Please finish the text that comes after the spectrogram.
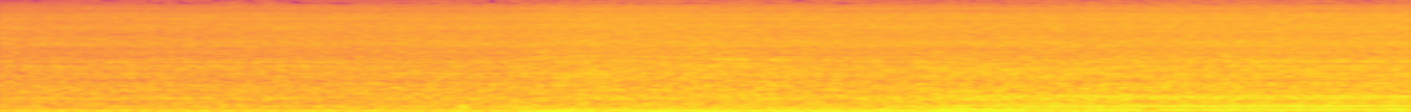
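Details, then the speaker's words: Car on jack, right side raised, in gear at slow wheel speed: low steady droning hum over the engine that swells with wheel speed; right front wheel bearing is bad. "you definitely hear the noise on this side this side jacked up so that means this particular case the right front wheel bearing is bad"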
